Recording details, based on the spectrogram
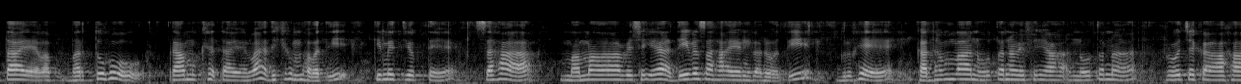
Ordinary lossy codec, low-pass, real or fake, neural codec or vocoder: none; none; fake; codec, 16 kHz, 4.8 kbps, FACodec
